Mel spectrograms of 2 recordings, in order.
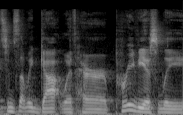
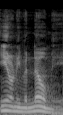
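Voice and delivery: normal talking voice

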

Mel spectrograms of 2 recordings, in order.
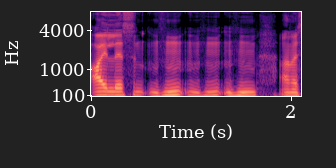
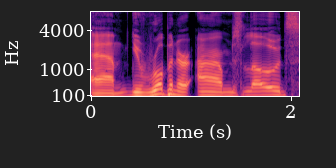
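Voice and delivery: ordinary delivery

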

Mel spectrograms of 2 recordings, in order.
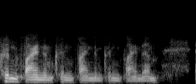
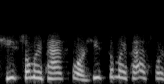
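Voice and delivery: mock, very high, shrill scream. Retelling a passport theft at a train station, the speaker re-enacts her screaming: retelling a scream. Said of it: "i'm screaming".

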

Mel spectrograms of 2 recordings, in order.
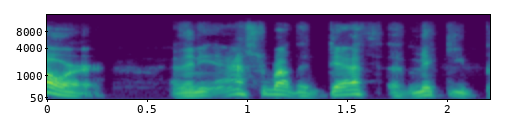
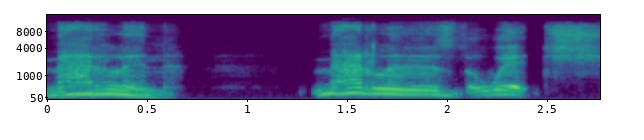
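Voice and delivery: put-on weak, faint voice, much slower; 3 semitones higher than usual. Recounting an episode where a fallen woman speaks before passing out, mimicking a weak, faint voice. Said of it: "she weakly says".

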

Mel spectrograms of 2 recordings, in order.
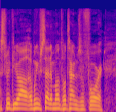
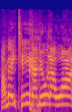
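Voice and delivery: very high, shrill, relentless yelling; 10 semitones higher than usual. Retelling what you used to yell at eighteen: imitating own past yelling. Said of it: "I would just relentlessly yell".

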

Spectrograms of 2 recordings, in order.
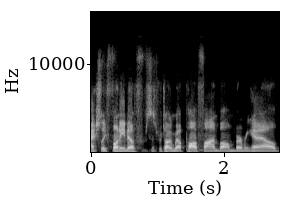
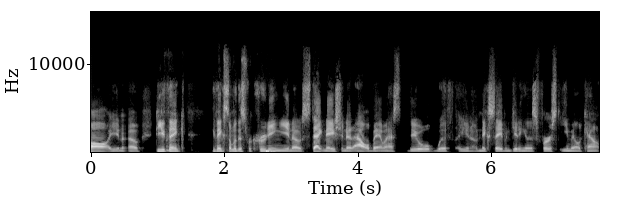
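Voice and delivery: ordinary delivery

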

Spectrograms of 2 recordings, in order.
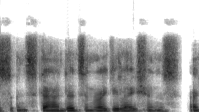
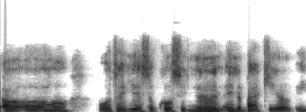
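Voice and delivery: put-on Indian accent, much higher pitch; 7 semitones higher than usual. Retelling how a man answered when asked for water, in an indian accent. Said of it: "He was Indian speaking".

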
